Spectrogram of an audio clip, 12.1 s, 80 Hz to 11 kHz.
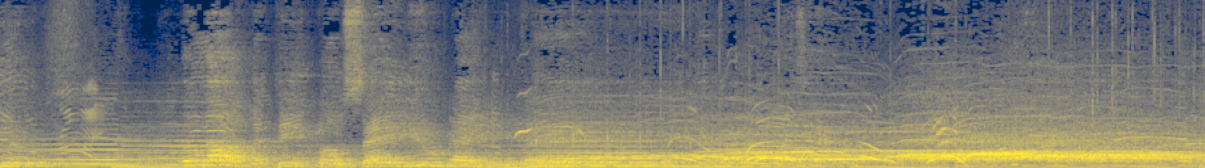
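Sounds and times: person singing: 0.0s - 8.6s
audience whooping and cheering: 5.1s - 12.0s.

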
